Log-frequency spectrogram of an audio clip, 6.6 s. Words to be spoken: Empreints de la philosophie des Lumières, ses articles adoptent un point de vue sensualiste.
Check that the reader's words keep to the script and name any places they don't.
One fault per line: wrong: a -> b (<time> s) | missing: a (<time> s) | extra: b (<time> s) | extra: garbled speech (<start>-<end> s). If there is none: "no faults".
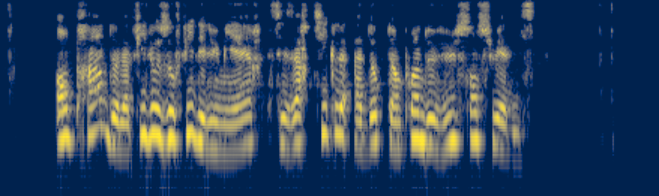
no faults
